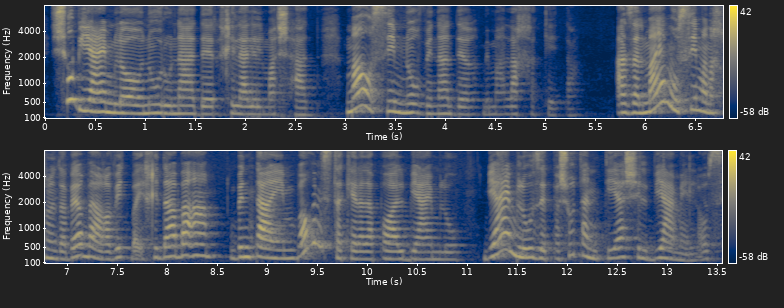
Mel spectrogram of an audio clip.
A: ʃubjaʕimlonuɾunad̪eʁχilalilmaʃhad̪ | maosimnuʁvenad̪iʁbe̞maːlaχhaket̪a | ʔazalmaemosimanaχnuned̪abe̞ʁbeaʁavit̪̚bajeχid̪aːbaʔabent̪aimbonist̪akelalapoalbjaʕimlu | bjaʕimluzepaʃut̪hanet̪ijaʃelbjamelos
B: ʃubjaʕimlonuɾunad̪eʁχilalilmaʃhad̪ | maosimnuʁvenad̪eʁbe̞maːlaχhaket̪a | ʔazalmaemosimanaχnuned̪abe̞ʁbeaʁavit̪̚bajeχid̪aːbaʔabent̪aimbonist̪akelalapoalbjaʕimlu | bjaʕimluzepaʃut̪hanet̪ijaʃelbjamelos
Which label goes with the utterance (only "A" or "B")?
B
